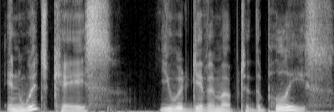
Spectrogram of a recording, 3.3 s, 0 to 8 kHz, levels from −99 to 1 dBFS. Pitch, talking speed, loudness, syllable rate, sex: 135 Hz, 195 wpm, -18 LUFS, 4.6 syllables/s, male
